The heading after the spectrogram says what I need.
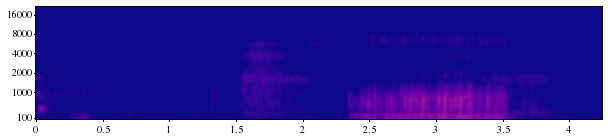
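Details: Sleeping Shih Tzu dog: a short hissing breath, then a rough, fluttering snore on the next breath; snoring.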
